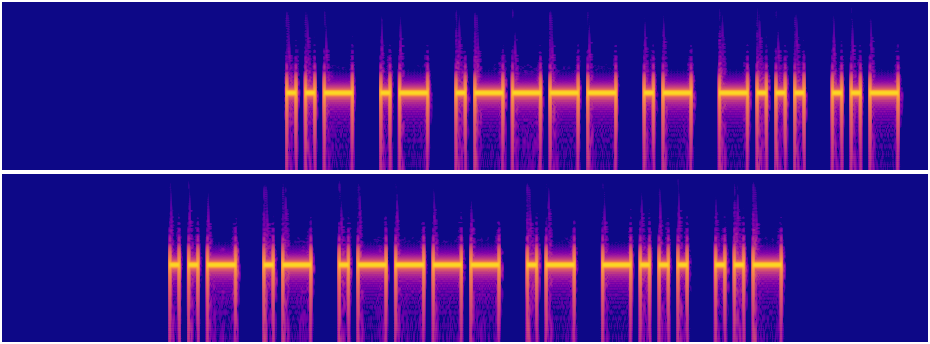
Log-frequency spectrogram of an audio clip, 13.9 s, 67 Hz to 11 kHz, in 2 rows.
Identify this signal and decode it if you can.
Morse code, heard as a keyed tone, about 17 wpm, 700 Hz. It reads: UA1ABU UA1ABU
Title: DXCC-100 Call Signs - 6 Characters - Repeated 2x - 17wpm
